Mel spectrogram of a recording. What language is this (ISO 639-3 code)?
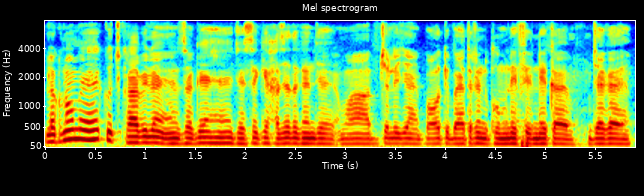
urd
